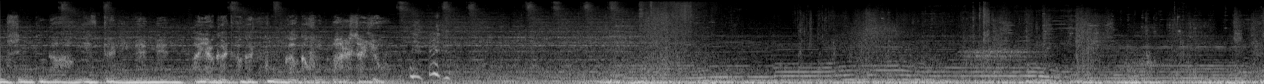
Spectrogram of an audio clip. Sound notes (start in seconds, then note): 3.9 sobs; 5.3 rousing music playing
